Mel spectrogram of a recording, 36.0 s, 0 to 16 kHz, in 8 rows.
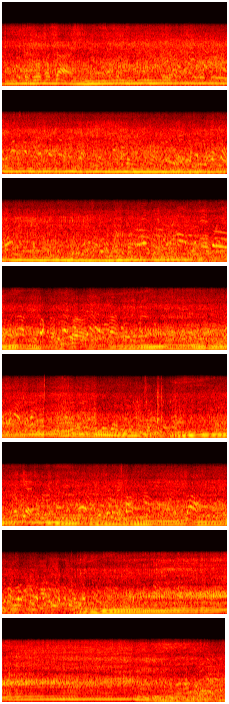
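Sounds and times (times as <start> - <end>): off-road vehicle engine revving: 0.0 - 35.9.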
